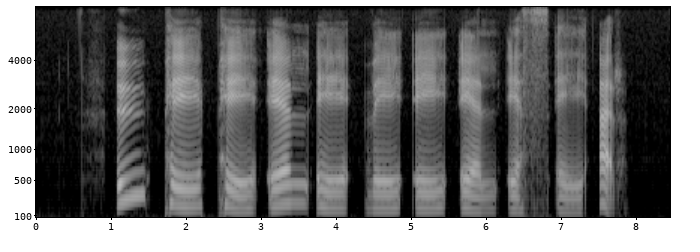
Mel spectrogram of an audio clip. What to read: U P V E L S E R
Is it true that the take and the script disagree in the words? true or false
true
